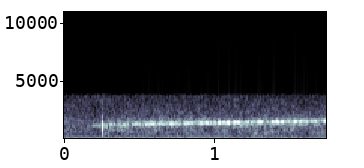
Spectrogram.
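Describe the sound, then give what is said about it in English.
A faint emergency vehicle siren wails in the background as one steady, high tone that climbs slowly in pitch, with a brief click near the start and a low hum beneath it. “With the sirens in the background.”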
